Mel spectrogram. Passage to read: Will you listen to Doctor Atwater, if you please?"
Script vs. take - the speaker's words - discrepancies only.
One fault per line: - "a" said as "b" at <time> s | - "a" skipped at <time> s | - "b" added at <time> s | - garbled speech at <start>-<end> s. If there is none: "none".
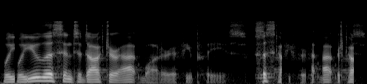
- "will" added at 0.2 s
- garbled speech at 2.5-3.7 s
